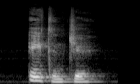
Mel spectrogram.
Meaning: diminutive of eten
- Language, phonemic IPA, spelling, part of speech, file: Dutch, /ˈetəɲcə/, etentje, noun, Nl-etentje.ogg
